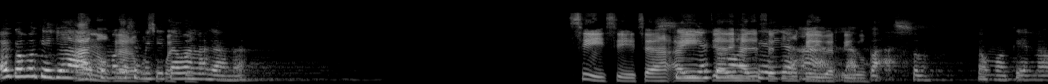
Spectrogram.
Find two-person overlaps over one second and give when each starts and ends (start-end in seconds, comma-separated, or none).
0.7-1.9, 6.6-8.6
